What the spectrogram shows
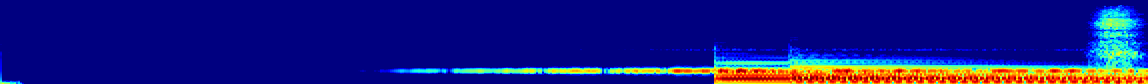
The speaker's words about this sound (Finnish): Ikkunasta yläviistoon näkee muutaman sekunnin välein ohipyörivän valon paljastavan kirkkaasti ulkopuolella vellovan tihkusateen. Tässä hiljaisuudessa majakan valolaitteen pyörivän koneiston myös kuulee.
